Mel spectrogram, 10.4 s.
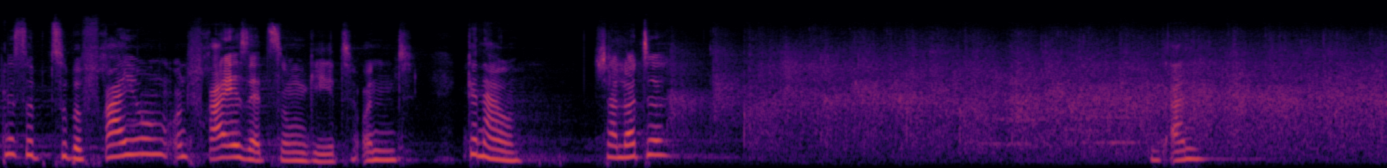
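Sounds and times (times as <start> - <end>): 
speech: 0.0 - 5.5, 8.6 - 9.2
audience applause: 5.3 - 10.4.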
